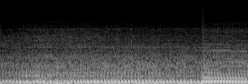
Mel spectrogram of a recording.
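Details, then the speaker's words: Yamaha XSR 155 motorcycle with the pipe reinstalled to avoid fines: low mellow exhaust putter rising smoothly in pitch, no rasp or drone; exhaust now quiet, normal. "Wala na, tahimik na yung motor natin. Let's go. Yun na, napakatahimik tahimik ng pipe natin. Wala na maingay."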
